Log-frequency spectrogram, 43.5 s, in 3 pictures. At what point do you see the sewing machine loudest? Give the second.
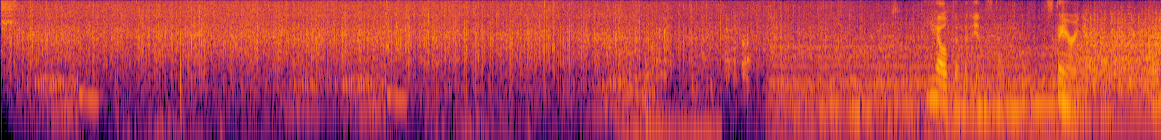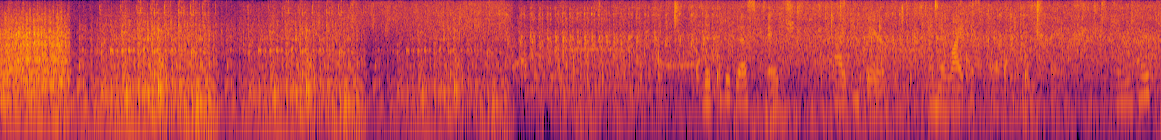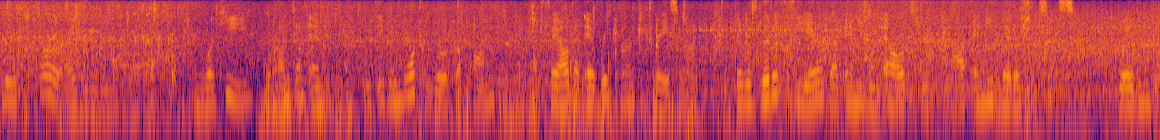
15 s.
